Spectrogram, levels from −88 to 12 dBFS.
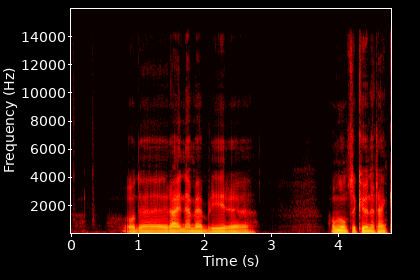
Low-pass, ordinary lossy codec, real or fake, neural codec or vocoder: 14.4 kHz; AAC, 96 kbps; real; none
